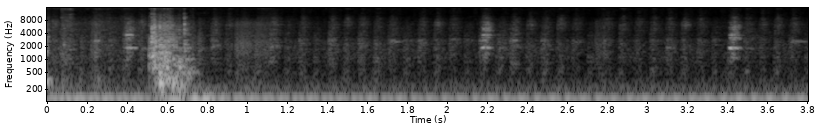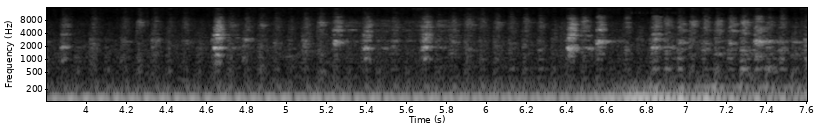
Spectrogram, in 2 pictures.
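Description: Engine catches and settles into a low idle, with light, uneven knocking ticking over the rumble. Cause suspected, not confirmed.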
